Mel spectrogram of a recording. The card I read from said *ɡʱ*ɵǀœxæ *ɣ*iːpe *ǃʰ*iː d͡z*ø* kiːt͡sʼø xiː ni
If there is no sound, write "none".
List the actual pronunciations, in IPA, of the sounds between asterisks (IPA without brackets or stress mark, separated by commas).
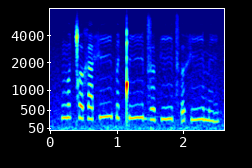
ŋ, x, ǃ, ø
